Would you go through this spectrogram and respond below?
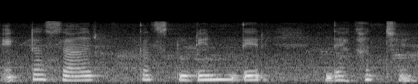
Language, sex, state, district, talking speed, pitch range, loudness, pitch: Bengali, female, Odisha, Malkangiri, 85 wpm, 190-220 Hz, -15 LUFS, 200 Hz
